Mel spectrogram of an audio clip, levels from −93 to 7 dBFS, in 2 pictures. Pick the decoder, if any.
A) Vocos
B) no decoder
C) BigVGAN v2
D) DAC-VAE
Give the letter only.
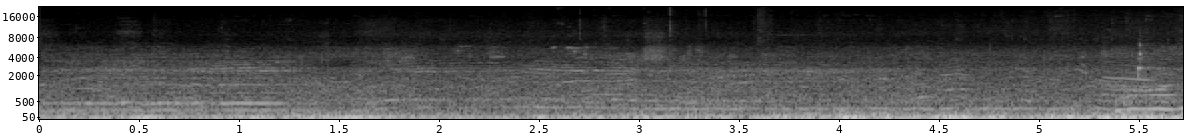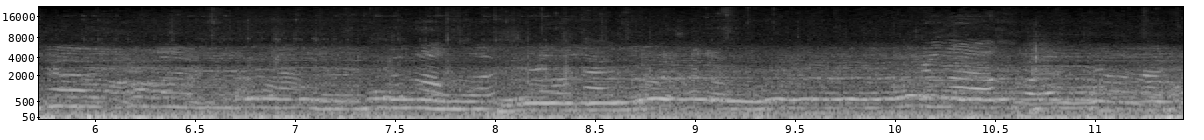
C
